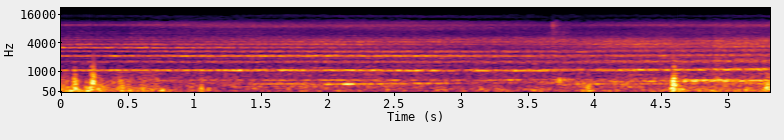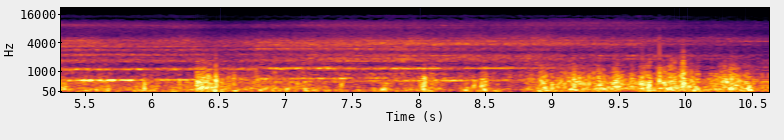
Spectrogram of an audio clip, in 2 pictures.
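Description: LNER Azuma (Class 800) train passing close at speed: a steady whine from the running train with wheels clacking over the rail joints, the clatter busiest and loudest near the end.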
